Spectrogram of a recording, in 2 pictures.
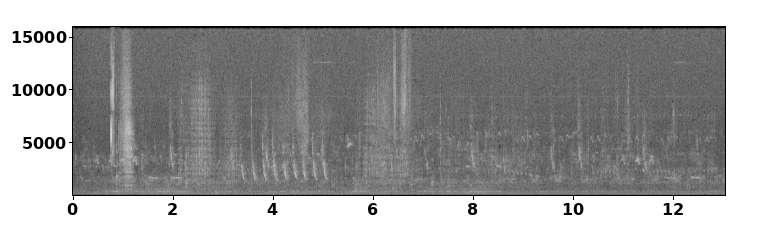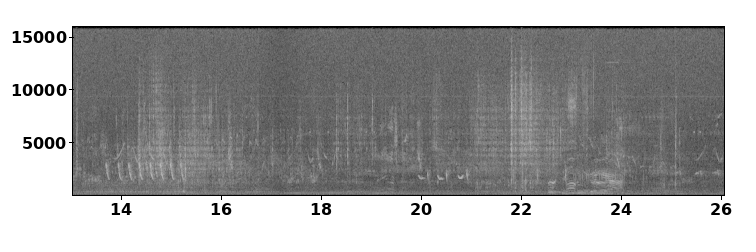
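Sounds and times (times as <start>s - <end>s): steady low hum: 0.0s - 26.0s
fish splashing and thrashing: 21.0s - 23.5s.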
